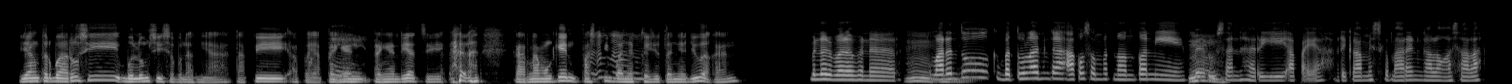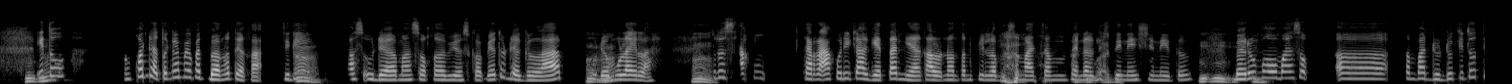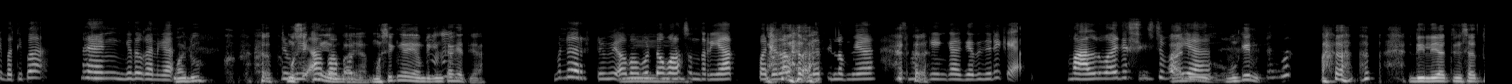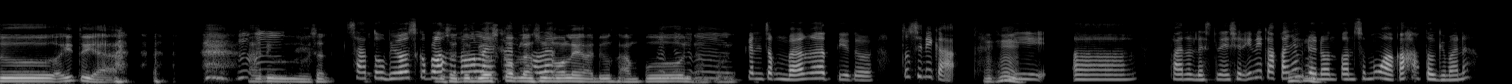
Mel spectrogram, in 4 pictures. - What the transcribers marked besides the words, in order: tapping; laugh; chuckle; other background noise; chuckle; other noise; laugh; laughing while speaking: "sih"; unintelligible speech; laugh; chuckle
- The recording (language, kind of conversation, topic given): Indonesian, unstructured, Apa film terakhir yang membuat kamu terkejut?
